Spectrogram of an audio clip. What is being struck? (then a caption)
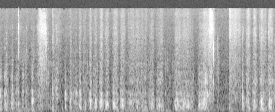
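Corrugated cardboard box. The tip of a ballpoint pen draws lines across a large, hollow brown corrugated cardboard box. The result is quick, dry scratching and scribbling strokes with a soft, hollow papery rasp and brief bright edges.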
